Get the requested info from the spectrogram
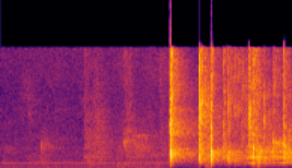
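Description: Audience applause breaking out about a second and a half in, starting with a few sharp, loud claps, after a pause in which only a steady hum is heard.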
